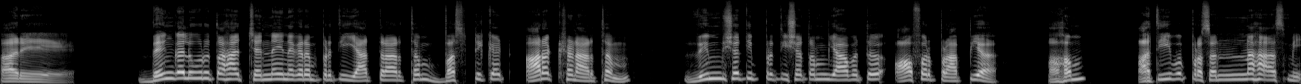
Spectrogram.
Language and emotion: Sanskrit, happy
